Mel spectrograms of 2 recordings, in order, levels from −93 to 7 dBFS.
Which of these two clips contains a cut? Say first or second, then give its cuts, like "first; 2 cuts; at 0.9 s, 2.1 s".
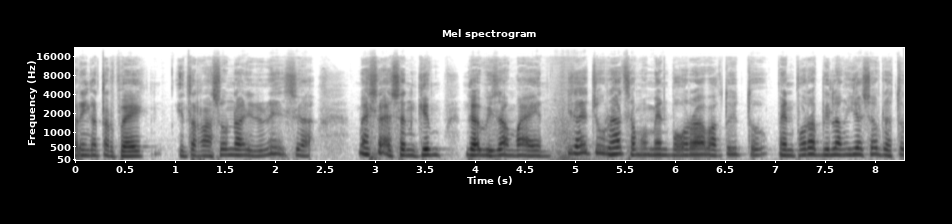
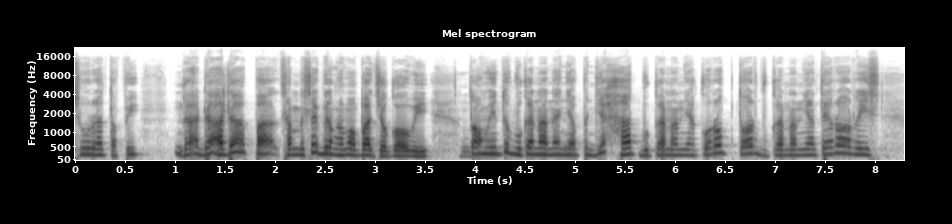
first; 2 cuts; at 5.0 s, 6.9 s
